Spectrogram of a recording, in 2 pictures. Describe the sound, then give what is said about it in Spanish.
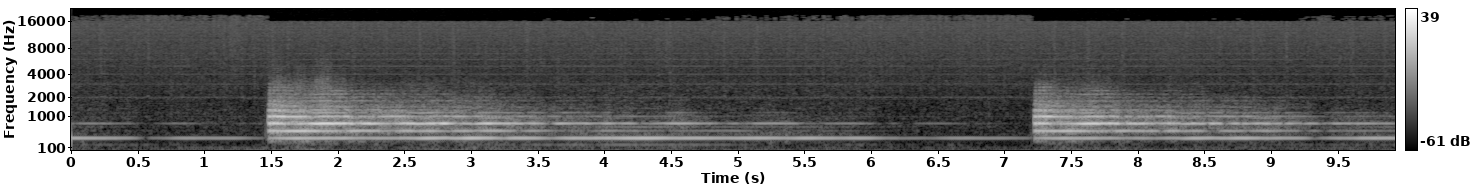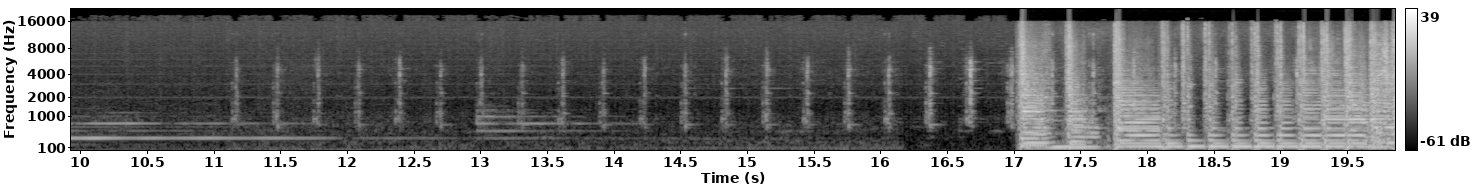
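A rough acoustic song recording opens with two sustained, ringing chords, then a steady clock-like ticking builds before the full instrumentation bursts in loudly near the end. No voices. “vamos a meter este rollito acústico, todo nada, la canción …”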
